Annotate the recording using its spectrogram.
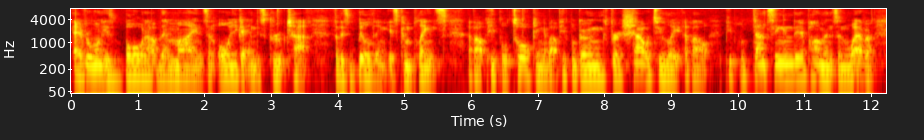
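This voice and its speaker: Noticeable background noise sits behind a man with a British accent. He has a medium pitch and a fairly quick pace. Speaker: vlogger. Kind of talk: casual vlog monologue. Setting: at home in an apartment. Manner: loud; animated.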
